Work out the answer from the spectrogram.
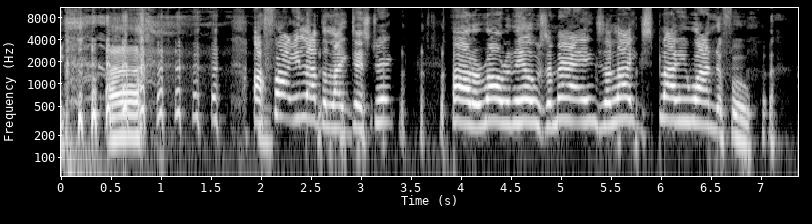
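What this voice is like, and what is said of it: Put-on Cockney accent. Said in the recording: “I can do one accent and this is it. ... Big Dave the Cumbrian Cockney”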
